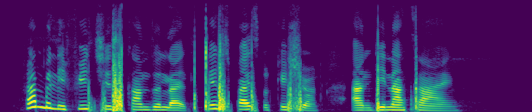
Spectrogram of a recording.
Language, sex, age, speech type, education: Nigerian Pidgin, female, 15-29, spontaneous, tertiary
